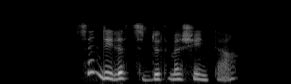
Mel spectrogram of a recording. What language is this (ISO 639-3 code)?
kab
